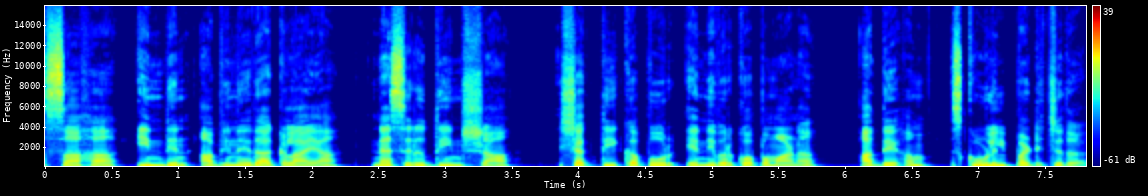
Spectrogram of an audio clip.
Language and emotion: Malayalam, neutral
